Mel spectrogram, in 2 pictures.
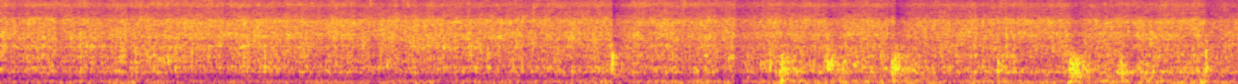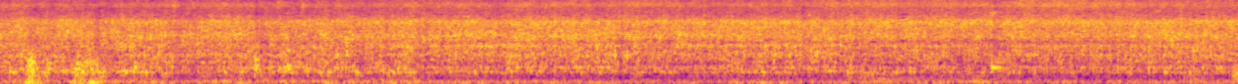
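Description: Chopped vegetables sizzling steadily in hot oil in a non-stick frying pan, the sizzle starting the moment they are tipped in. A few light clicks from the plastic container and the stirring sound over it.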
